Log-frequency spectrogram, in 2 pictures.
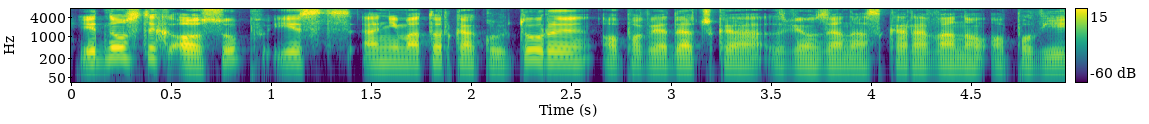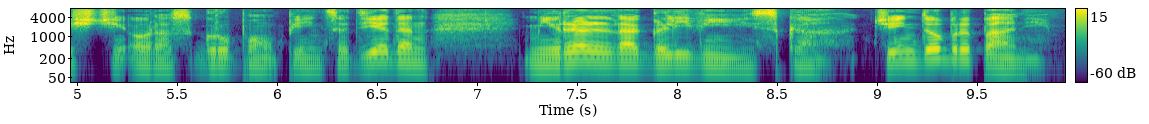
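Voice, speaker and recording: A man's voice: medium pitch, moderate pace, a little mellow, dry recording, clean studio sound. A man narrating and introducing as a podcast host in a scripted style.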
